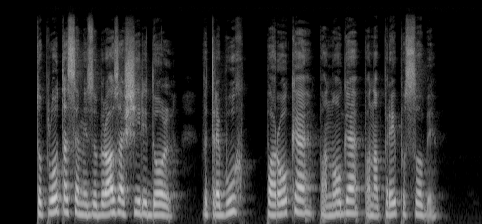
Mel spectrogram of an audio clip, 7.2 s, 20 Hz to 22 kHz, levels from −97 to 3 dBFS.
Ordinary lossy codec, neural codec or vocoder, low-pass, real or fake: none; vocoder, 44.1 kHz, 128 mel bands every 256 samples, BigVGAN v2; 19.8 kHz; fake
